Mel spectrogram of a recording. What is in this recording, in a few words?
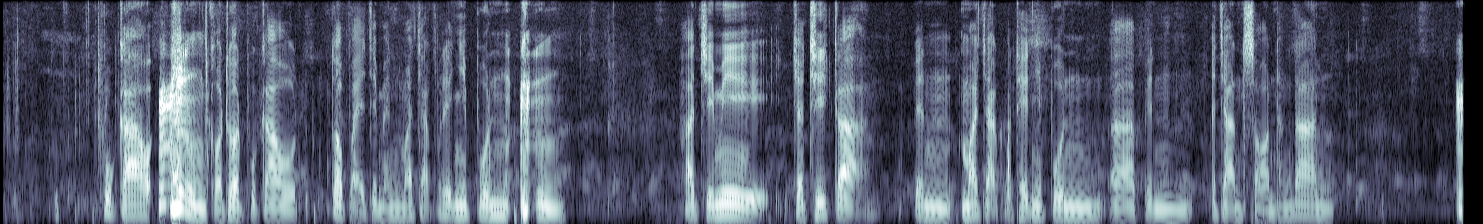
Laotion; iclrs symposium 2009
